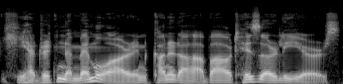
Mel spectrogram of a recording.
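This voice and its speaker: Low, lively man co-hosting. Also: normal speed, clean tone, no echo, clean studio sound. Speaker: podcast co-host. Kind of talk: scripted conversational podcast narration.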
